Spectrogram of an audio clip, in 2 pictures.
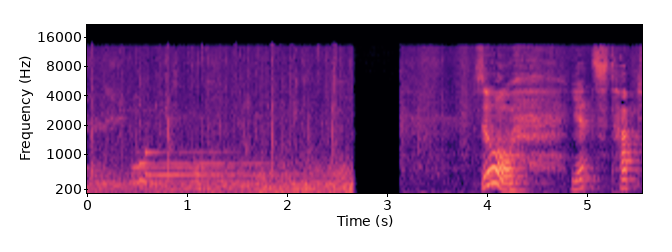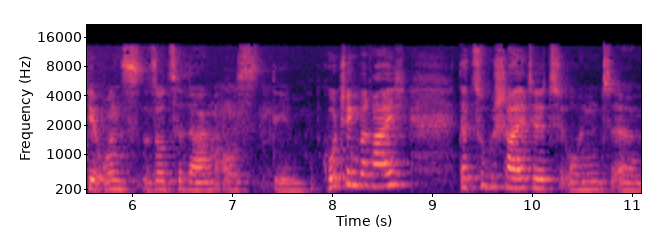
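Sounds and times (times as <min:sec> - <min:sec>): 
steady rain pattering on a surface: 0:00.0 - 0:06.0
speech: 0:03.9 - 0:11.0.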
